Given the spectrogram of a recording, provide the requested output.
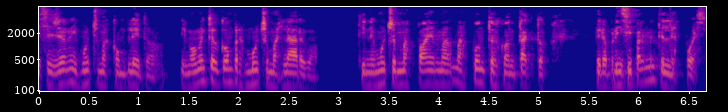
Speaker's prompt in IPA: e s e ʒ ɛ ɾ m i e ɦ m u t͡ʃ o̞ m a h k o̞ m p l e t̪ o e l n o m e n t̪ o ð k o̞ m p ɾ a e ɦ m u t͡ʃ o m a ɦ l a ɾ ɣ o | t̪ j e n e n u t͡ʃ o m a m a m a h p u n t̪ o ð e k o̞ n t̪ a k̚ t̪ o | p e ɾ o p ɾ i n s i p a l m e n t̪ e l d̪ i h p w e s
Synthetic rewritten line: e s e ʒ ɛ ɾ n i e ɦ m u t͡ʃ o̞ m a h k o̞ m p l e t̪ o e l m o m e n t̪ o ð k o̞ m p ɾ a e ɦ m u t͡ʃ o m a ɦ l a ɾ ɣ o | t̪ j e n e m u t͡ʃ o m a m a m a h p u n t̪ o ð e k o̞ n t̪ a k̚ t̪ o | p e ɾ o p ɾ i n s i p a l m e n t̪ e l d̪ e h p w e s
